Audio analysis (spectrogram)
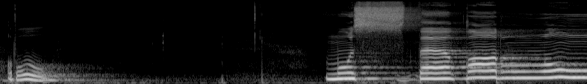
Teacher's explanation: huruf ro dibaca secara tafkhim karena berharakat dah dammah tanwin. Cara baca huruf r-nya ini adalah ee ditebalkan ya ru mustaqarru.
